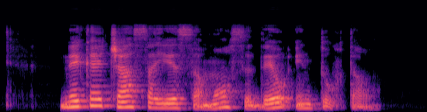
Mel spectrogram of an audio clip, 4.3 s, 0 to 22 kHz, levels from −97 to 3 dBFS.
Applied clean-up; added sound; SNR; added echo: none; none; none; none.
